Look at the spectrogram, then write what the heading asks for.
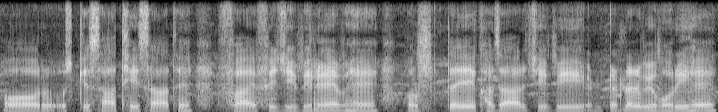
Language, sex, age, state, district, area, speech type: Urdu, male, 30-45, Uttar Pradesh, Lucknow, rural, spontaneous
